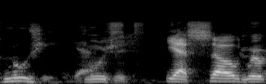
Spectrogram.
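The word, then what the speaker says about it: Mougey: Moogie last week, Dan, the new general manager, Moogie, but it is really Muji.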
